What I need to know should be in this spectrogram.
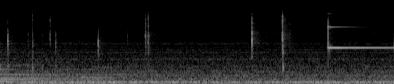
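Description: Game controller buttons click rapidly.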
